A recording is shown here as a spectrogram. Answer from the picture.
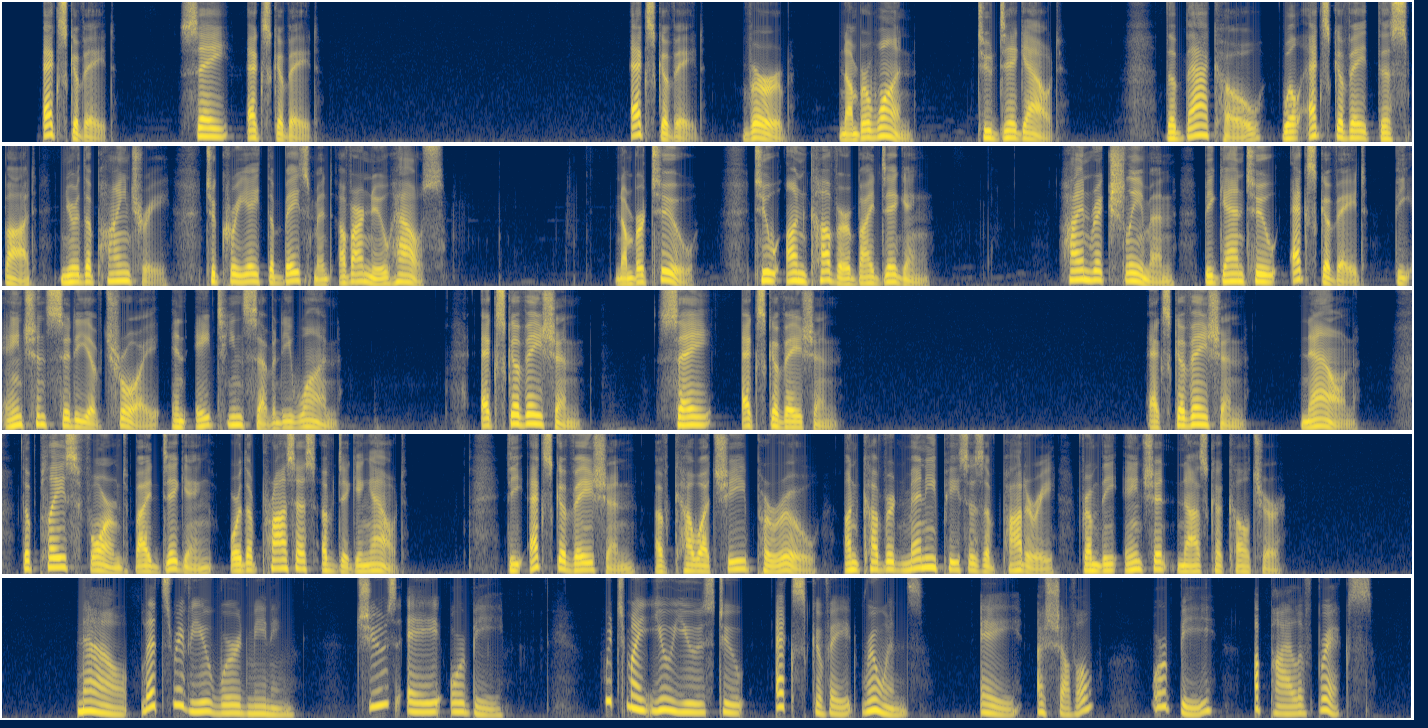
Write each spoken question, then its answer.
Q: Choose A or B. Which might you use to excavate ruins?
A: If you said A, you are right.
